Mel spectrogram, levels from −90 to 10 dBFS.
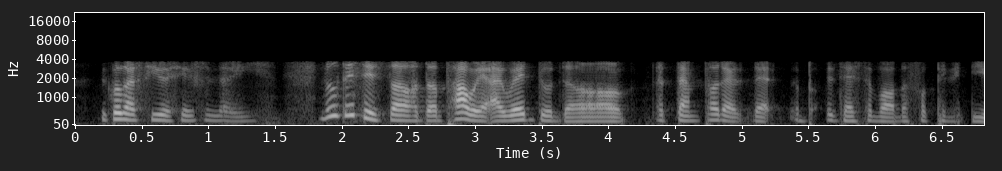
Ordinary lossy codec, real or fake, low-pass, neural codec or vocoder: none; fake; 3.6 kHz; codec, 16 kHz in and 24 kHz out, 0.6 kbps, FocalCodec, streaming, 2048 codes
